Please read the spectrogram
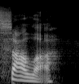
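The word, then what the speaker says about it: Saleh: I think it's Salah, like S-A-L-A, you know, pronunciation-wise.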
